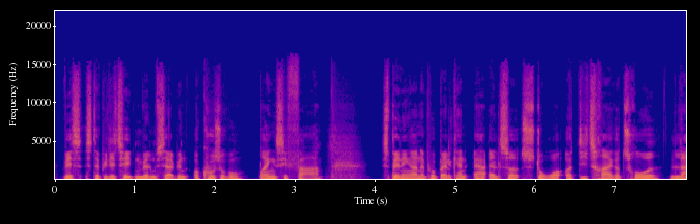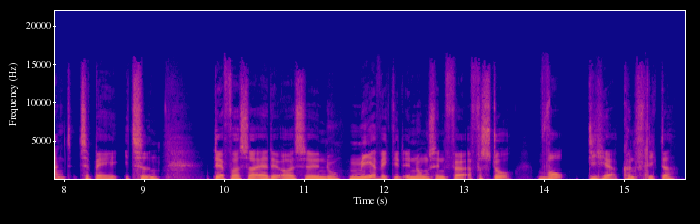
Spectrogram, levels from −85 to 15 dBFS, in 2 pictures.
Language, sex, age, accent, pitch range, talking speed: Danish, male, 30-49, native, 125-150 Hz, 150 wpm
